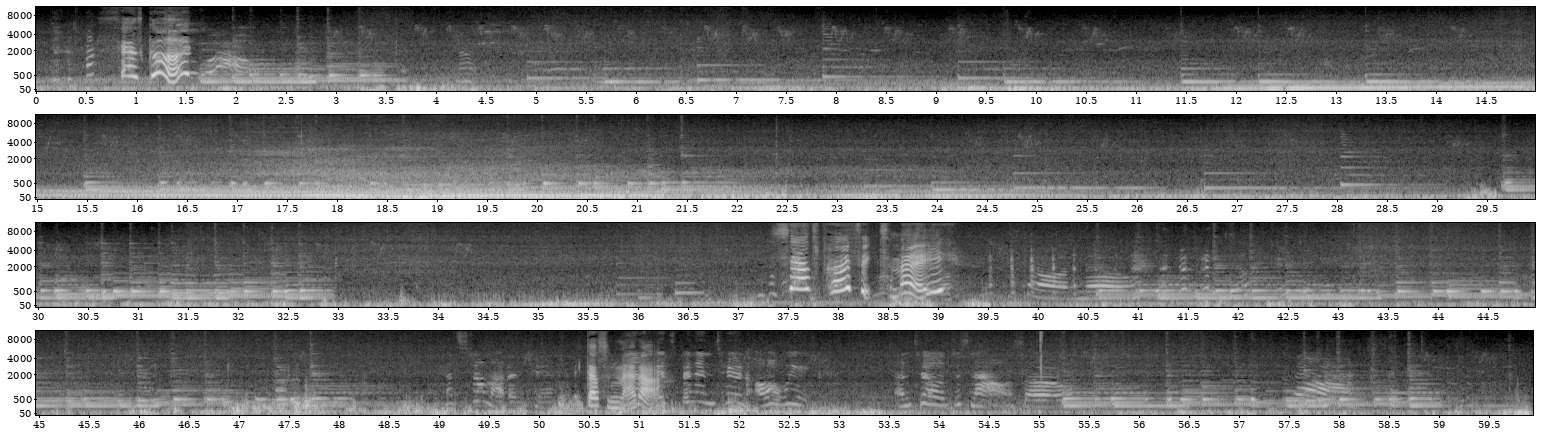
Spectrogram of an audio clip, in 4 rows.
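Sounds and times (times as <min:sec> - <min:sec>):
ukulele strings plucked: 0:00.0 - 0:04.2, 0:04.9 - 0:33.1, 0:40.2 - 0:48.7, 0:54.9 - 0:59.9
ukulele chords strummed: 0:00.0 - 0:33.2, 0:40.2 - 0:48.8, 0:54.9 - 0:59.9.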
